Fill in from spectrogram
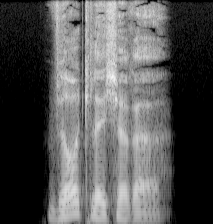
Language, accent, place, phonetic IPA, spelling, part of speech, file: German, Germany, Berlin, [ˈvɪʁklɪçəʁə], wirklichere, adjective, De-wirklichere.ogg
- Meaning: inflection of wirklich: 1. strong/mixed nominative/accusative feminine singular comparative degree 2. strong nominative/accusative plural comparative degree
